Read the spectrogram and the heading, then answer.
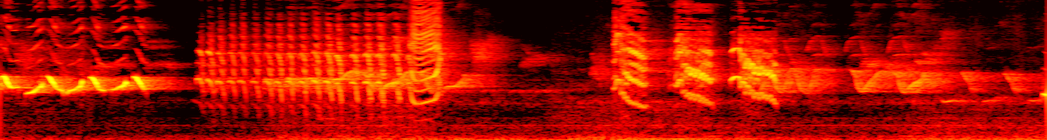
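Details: Lure song of a masked laughingthrush: quick whistled notes lead into a fast rattling harmonic trill, followed by loud harsh squawks and softer wavering whistles.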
